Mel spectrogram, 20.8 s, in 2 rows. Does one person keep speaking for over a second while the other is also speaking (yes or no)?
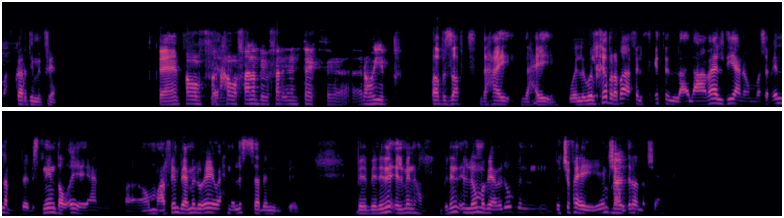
no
